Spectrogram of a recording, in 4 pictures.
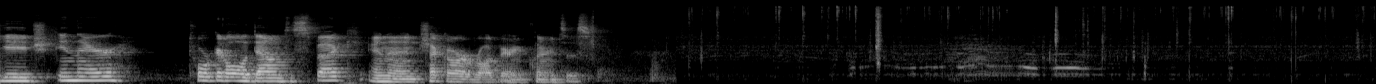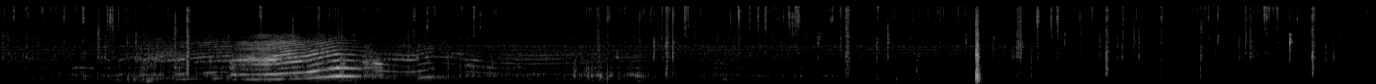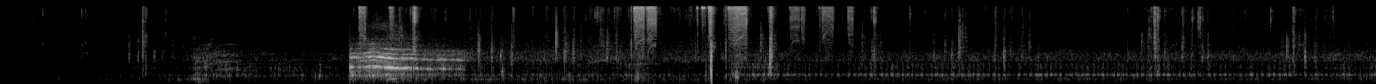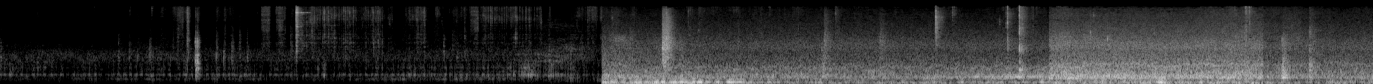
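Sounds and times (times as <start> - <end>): ratchet wrench clicking: 33.8 - 36.1.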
